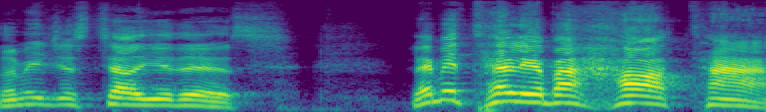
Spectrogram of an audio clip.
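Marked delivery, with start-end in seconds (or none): 1.5-2.9 very loud, booming voice at full volume. Doing a wrestling promo impression: Dusty Rhodes voice. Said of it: "that's my Dusty Rhodes right there".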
